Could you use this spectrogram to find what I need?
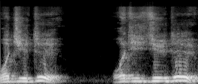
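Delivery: put-on insistent, demanding yell. Telling the jury what happened, imitating someone yelling. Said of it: "he starts yelling at Terry".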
